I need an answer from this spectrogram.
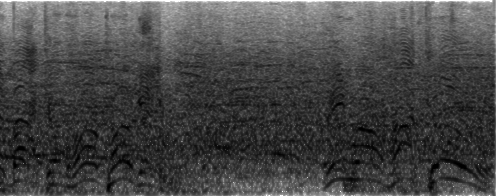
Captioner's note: crowd shout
